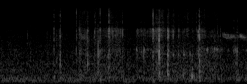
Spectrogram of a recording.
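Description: Faint, scattered small clicks and rustles: cucumber leaves and the camera being handled close to the microphone.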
